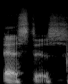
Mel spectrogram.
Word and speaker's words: Estes: used to say it wrong but it is pronounced Estus correct that's correct yeah I know people from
